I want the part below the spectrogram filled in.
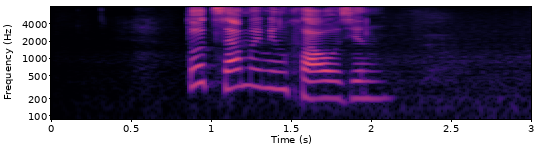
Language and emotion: Russian, positive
